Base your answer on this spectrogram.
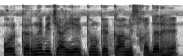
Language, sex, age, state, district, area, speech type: Urdu, male, 30-45, Uttar Pradesh, Saharanpur, urban, spontaneous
